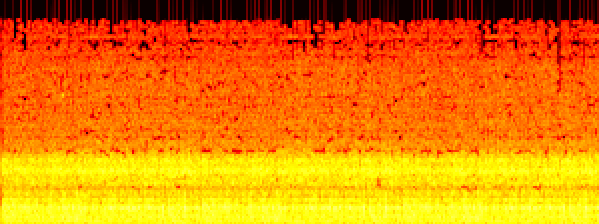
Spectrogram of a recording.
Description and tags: I streched my viola strings with my bow, recorded the sound, and layered it and granulated it
morgado, tiago, morais, viola, strings, stretched, layering, synthesis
